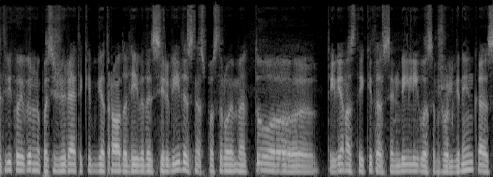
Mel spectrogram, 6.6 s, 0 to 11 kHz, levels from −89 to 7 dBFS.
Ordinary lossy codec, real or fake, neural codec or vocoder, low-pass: AAC, 32 kbps; fake; vocoder, 22.05 kHz, 80 mel bands, WaveNeXt; 9.9 kHz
